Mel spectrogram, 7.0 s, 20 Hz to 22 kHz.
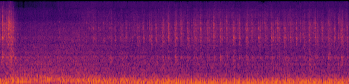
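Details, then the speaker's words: Truck V8 with an oversized camshaft fitted after a lifter failure, on mechanical advance only with no vacuum advance: just restarted after timing, it sits at a very low, lazy idle and tries to die. The low idle on restart is recurring, cause unknown. "So I just restarted it after pulling the timing light off, and another issue that I always have is it idles a lot lower when I restart it. I don't know why it does that. But yeah, like see, it's trying to die again."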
